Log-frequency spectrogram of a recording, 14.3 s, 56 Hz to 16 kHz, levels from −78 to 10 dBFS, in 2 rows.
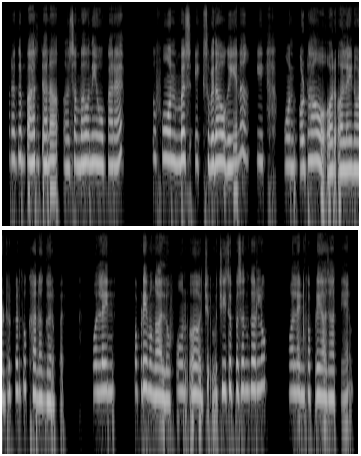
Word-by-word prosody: और 305 Hz, -, -9 dB
अगर 300 Hz, +1 st, -1 dB
बाहर 285 Hz, +1 st, +5 dB
जाना 270 Hz, -, +4 dB, 0.2 s
अ, 255 Hz, 0 st, -4 dB
संभव 270 Hz, +2 st, +2 dB
नहीं 280 Hz, 0 st, +2 dB
हो 270 Hz, -1 st, +3 dB
पा 260 Hz, -, +1 dB
रहा 260 Hz, 0 st, +1 dB
है, 335 Hz, +6 st, 0 dB, 0.6 s
तो 315 Hz, -, -9 dB
फ़ोन 305 Hz, -3 st, +1 dB
बस 300 Hz, 0 st, +4 dB
एक 280 Hz, -1 st, -10 dB
सुविधा 270 Hz, 0 st, +3 dB
हो 285 Hz, -1 st, +5 dB
गई 250 Hz, +1 st, +2 dB
है -, -, +1 dB
ना 355 Hz, 0 st, -2 dB, 0.2 s
कि 290 Hz, -1 st, -6 dB
फ़ोन 260 Hz, -1 st, -7 dB
उठाओ 290 Hz, +3 st, +2 dB
और 235 Hz, -, +2 dB
ऑनलाइन 235 Hz, +1 st, +3 dB
ऑर्डर 235 Hz, +2 st, 0 dB
कर 275 Hz, -, -2 dB
दो 295 Hz, +2 st, -7 dB
खाना 245 Hz, -3 st, +1 dB
घर 215 Hz, -2 st, 0 dB
पर। -, -, -16 dB, 0.6 s
ऑनलाइन 270 Hz, 0 st, +1 dB, 0.4 s
कपड़े 295 Hz, +2 st, +2 dB
मंगा 250 Hz, -3 st, +3 dB
लो। 225 Hz, -1 st, +1 dB
फ़ोन 275 Hz, +4 st, -6 dB
अ, 255 Hz, -1 st, +1 dB
च 235 Hz, -, -6 dB
चीज़ें 285 Hz, 0 st, 0 dB
पसंद 280 Hz, 0 st, -1 dB
कर 290 Hz, -1 st, +2 dB
लो, 315 Hz, +2 st, -3 dB, 0.4 s
ऑनलाइन 265 Hz, -1 st, -1 dB
कपड़े 250 Hz, 0 st, 0 dB
आ 245 Hz, -1 st, +2 dB
जाते 230 Hz, -, -3 dB
हैं। 120 Hz, +3 st, -8 dB
270 Hz, 200 wpm, -23 LUFS, 250-285 Hz, 0.6 s, बाहर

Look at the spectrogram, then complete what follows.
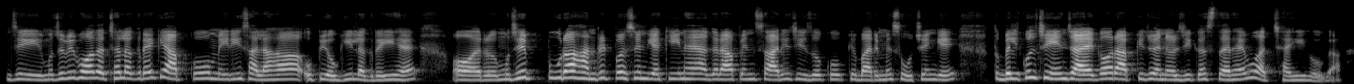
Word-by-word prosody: जी। 230 Hz, -3 st, -2 dB
मुझे 225 Hz, +5 st, -5 dB
भी 295 Hz, +2 st, -1 dB
बहुत 295 Hz, 0 st, +3 dB
अच्छा 280 Hz, 0 st, 0 dB
लग 275 Hz, -2 st, -1 dB
रहा 270 Hz, -, -1 dB
है 290 Hz, -, -1 dB
कि 335 Hz, -, -4 dB
आपको 260 Hz, +1 st, +1 dB
मेरी 250 Hz, 0 st, -4 dB
सलाह 220 Hz, -3 st, -1 dB, 0.3 s
उपयोगी 225 Hz, -1 st, -3 dB
लग 215 Hz, -4 st, -2 dB
रही 200 Hz, +3 st, -2 dB
है 215 Hz, +2 st, -1 dB, 0.4 s
और 205 Hz, -1 st, +1 dB
मुझे 235 Hz, +8 st, +1 dB, 0.2 s
पूरा 305 Hz, +1 st, +5 dB
100 270 Hz, +1 st, 0 dB
पर्सेंट 285 Hz, -1 st, 0 dB
यक़ीन 255 Hz, +1 st, -1 dB
है 255 Hz, -1 st, +1 dB
अगर 235 Hz, 0 st, -3 dB
आप 230 Hz, -, -6 dB
इन 245 Hz, -, -6 dB
सारी 225 Hz, +2 st, +2 dB
चीज़ों 225 Hz, -2 st, -5 dB
को 230 Hz, -1 st, -4 dB
के 235 Hz, -, -7 dB
बारे 205 Hz, 0 st, 0 dB
में -, -, -6 dB
सोचेंगे 225 Hz, +1 st, -4 dB, 0.4 s
तो 260 Hz, -, -5 dB
बिल्कुल 260 Hz, +6 st, +2 dB
चेंज 260 Hz, -1 st, +3 dB
आएगा 225 Hz, +1 st, +8 dB
और 265 Hz, 0 st, +2 dB
आपकी 235 Hz, +2 st, -9 dB
जो 255 Hz, -, -3 dB
एनर्जी 220 Hz, -2 st, -2 dB
का -, -, -2 dB
स्तर 220 Hz, -3 st, +1 dB
है 230 Hz, +2 st, -1 dB
वो 305 Hz, +3 st, -4 dB
अच्छा 205 Hz, -, -3 dB
ही 200 Hz, +1 st, -5 dB
होगा। 190 Hz, -4 st, -11 dB
240 Hz, 215 wpm, -22 LUFS, 220-265 Hz, 0.4 s, आएगा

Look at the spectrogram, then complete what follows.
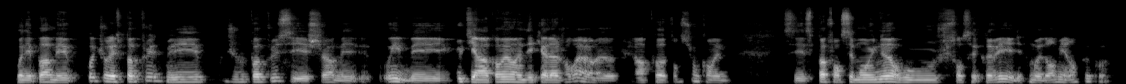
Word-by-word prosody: comprenaient 100 Hz, -1 st, +2 dB
pas: 115 Hz, 0 st, +4 dB
«Mais 100 Hz, -1 st, +1 dB
pourquoi 165 Hz, +11 st, -6 dB
tu 155 Hz, -, -11 dB
restes 130 Hz, -2 st, +7 dB
pas 130 Hz, -, +4 dB
plus? 170 Hz, 0 st, -6 dB
Mais 115 Hz, +1 st, -2 dB
pourquoi 115 Hz, -, -16 dB, 0.2 s
tu 115 Hz, -4 st, -12 dB
joues 120 Hz, 0 st, -11 dB
pas 120 Hz, 0 st, +3 dB
plus?» 160 Hz, +6 st, -5 dB
Et 90 Hz, 0 st, +1 dB
je 90 Hz, -, 0 dB
suis -, -, -4 dB
là: 110 Hz, -1 st, -1 dB
«Mais, 90 Hz, -2 st, -5 dB, 0.3 s
oui, 140 Hz, 0 st, +1 dB
mais 95 Hz, 0 st, -1 dB
écoute 95 Hz, +8 st, -5 dB
il -, -, +2 dB
y -, -, +8 dB
a 105 Hz, 0 st, +6 dB
quand 120 Hz, -, +3 dB
même 120 Hz, 0 st, +5 dB
un 110 Hz, -1 st, +3 dB
décalage 105 Hz, -1 st, +2 dB
horaire, -, -, -2 dB
heu, 95 Hz, +1 st, -4 dB
faut -, -, -30 dB
faire -, -, -3 dB
un 100 Hz, -, -8 dB
peu -, -, +2 dB
attention 135 Hz, +2 st, -7 dB
quand 105 Hz, -, -7 dB
même. 95 Hz, -1 st, -6 dB, 0.5 s
C'est 95 Hz, -1 st, -7 dB
c'est -, -, -8 dB
pas 115 Hz, -, +7 dB
forcément 110 Hz, 0 st, +1 dB
une 115 Hz, +3 st, +1 dB
heure 130 Hz, -5 st, +5 dB
où 105 Hz, -1 st, -2 dB
je 100 Hz, -, -15 dB
suis -, -, -10 dB
censé -, -, -3 dB
être -, -, -15 dB
réveillé, 115 Hz, +3 st, +1 dB
laissez-moi 95 Hz, +1 st, -3 dB
dormir 105 Hz, +4 st, -2 dB
un 115 Hz, -, -9 dB
peu 135 Hz, -, -7 dB
quoi». 140 Hz, +2 st, -14 dB
110 Hz, 295 wpm, -23 LUFS, 100-125 Hz, 0.5 s, y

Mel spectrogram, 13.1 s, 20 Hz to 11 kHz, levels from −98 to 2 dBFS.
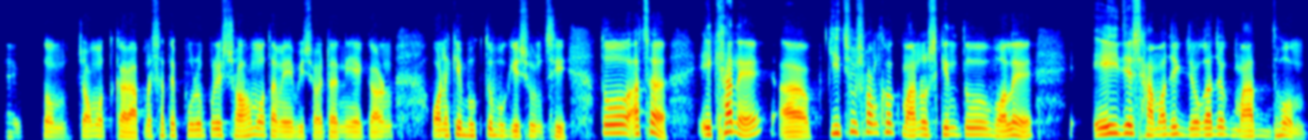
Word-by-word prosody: একদম 110 Hz, +2 st, -8 dB, 0.2 s
চমৎকার! 120 Hz, -2 st, -1 dB
আপনার 125 Hz, +2 st, -9 dB
সাথে 135 Hz, 0 st, -4 dB
পুরোপুরি 135 Hz, +2 st, -2 dB
সহমত 140 Hz, +4 st, 0 dB
আমি 115 Hz, -, -3 dB
এই 110 Hz, -, -7 dB
বিষয়টা 110 Hz, 0 st, -4 dB
নিয়ে, 115 Hz, -1 st, -3 dB
কারণ 115 Hz, +1 st, -1 dB, 0.5 s
অনেকেই 135 Hz, +3 st, +1 dB
ভুক্তভোগী 130 Hz, -2 st, -3 dB
শুনছি। 115 Hz, -2 st, -6 dB, 0.4 s
তো 195 Hz, -, +4 dB, 0.3 s
আচ্ছা 200 Hz, +4 st, +4 dB, 0.5 s
এখানে 215 Hz, +4 st, +5 dB, 0.4 s
আ -, -, +7 dB, 0.4 s
কিছু 190 Hz, +4 st, 0 dB
সংখ্যক 210 Hz, 0 st, +1 dB
মানুষ 140 Hz, +2 st, +2 dB
কিন্তু 160 Hz, 0 st, -1 dB, 0.3 s
বলে, 135 Hz, +5 st, +4 dB, 0.8 s
"এই 180 Hz, -, +8 dB
যে 190 Hz, -, +8 dB
সামাজিক 155 Hz, +4 st, +1 dB
যোগাযোগ 155 Hz, +2 st, +2 dB, 0.2 s
মাধ্যম, 125 Hz, +1 st, -1 dB
135 Hz, 130 wpm, -23 LUFS, 120-155 Hz, 0.8 s, এই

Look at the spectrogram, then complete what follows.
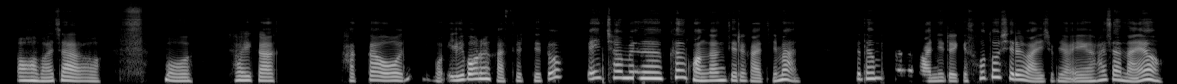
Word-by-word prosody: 어 180 Hz, -1 st, +3 dB
맞아요. 160 Hz, -2 st, 0 dB, 0.6 s
뭐 165 Hz, -1 st, 0 dB, 0.4 s
저희가 185 Hz, -2 st, +1 dB, 0.6 s
가까운 175 Hz, 0 st, +1 dB, 0.3 s
뭐 -, -, -6 dB
일본을 245 Hz, +7 st, +4 dB
갔을 165 Hz, -2 st, -6 dB
때도 260 Hz, -, -3 dB, 0.2 s
맨 280 Hz, +4 st, 0 dB
처음에는 290 Hz, -2 st, +4 dB
큰 330 Hz, -1 st, +1 dB
관광지를 185 Hz, -, +1 dB
가지만 165 Hz, -, 0 dB, 0.6 s
그다음부터는 275 Hz, +6 st, -3 dB
많이들 160 Hz, +1 st, -1 dB
이렇게 155 Hz, +1 st, -5 dB
소도시를 290 Hz, -, 0 dB
많이 145 Hz, -7 st, 0 dB
좀 155 Hz, +2 st, -11 dB
여행을 150 Hz, +3 st, -2 dB
하잖아요. 205 Hz, -3 st, +2 dB
185 Hz, 295 characters per minute, -24 LUFS, 160-250 Hz, 0.6 s, 일본을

